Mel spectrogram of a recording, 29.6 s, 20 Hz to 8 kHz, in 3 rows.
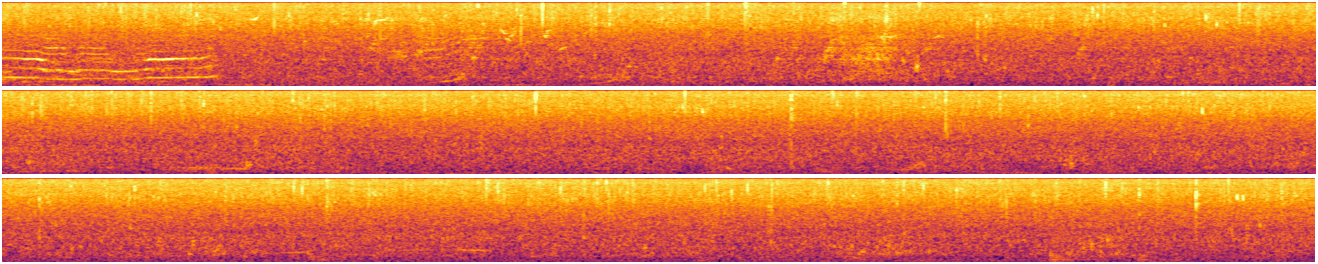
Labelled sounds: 0.0	1.6	humpback whale, 0.88 to 1.4 kHz
3.1	3.4	humpback whale, 1.1 to 1.5 kHz

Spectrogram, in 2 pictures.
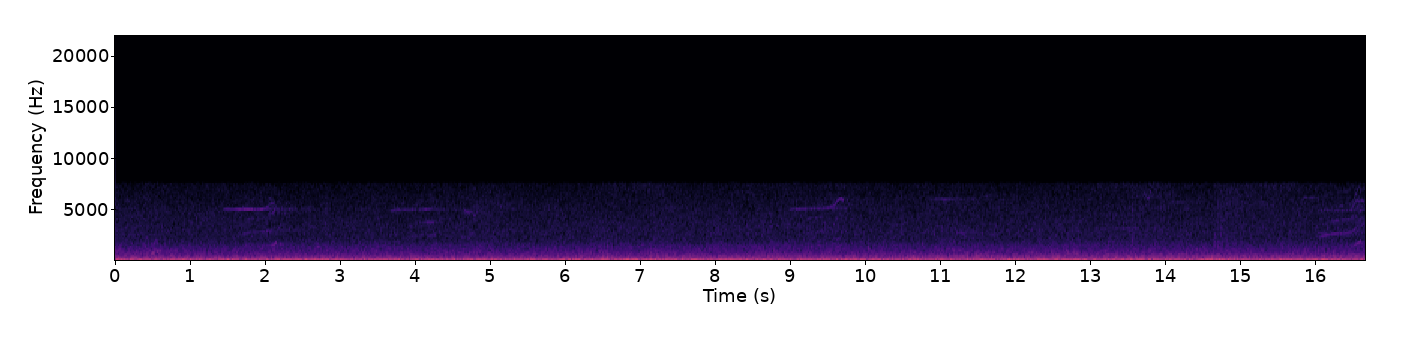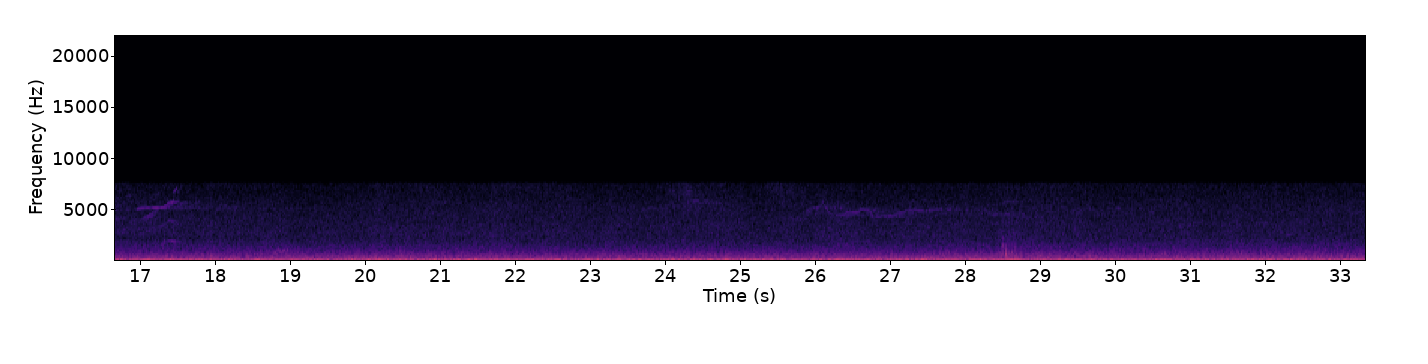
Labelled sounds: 1.4	2.3	killer whale, southern resident, 1.5 to 6.1 kHz
3.6	4.3	killer whale, southern resident, 3.5 to 5.1 kHz
8.9	9.8	killer whale, southern resident, 4.2 to 6.6 kHz

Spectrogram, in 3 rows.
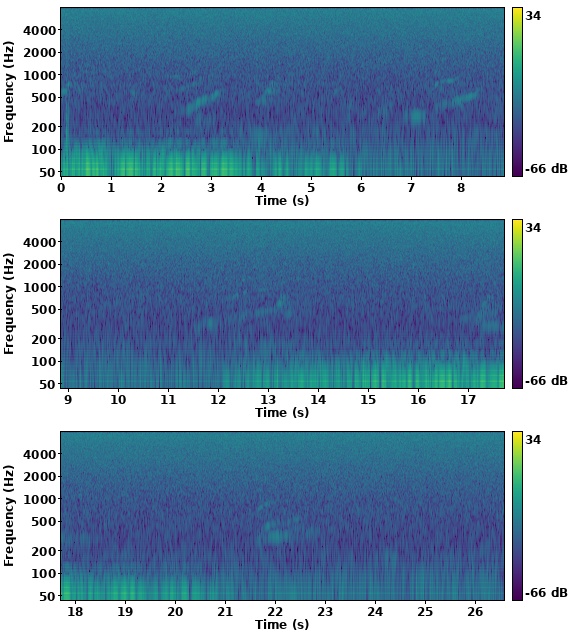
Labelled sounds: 7.7	8.0	humpback whale, 0.80 to 0.96 kHz

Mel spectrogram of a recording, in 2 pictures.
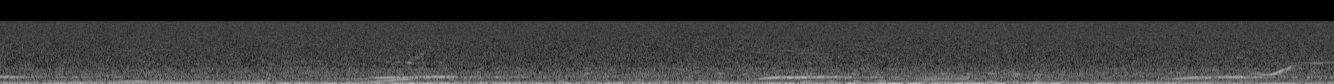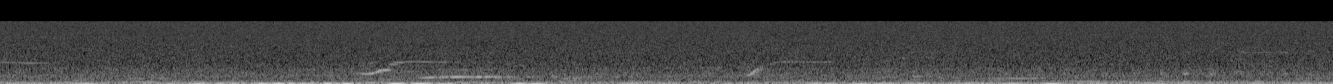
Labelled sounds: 13.0	13.5	humpback whale, 0.96 to 1.1 kHz
17.2	17.7	humpback whale, 0.90 to 1.1 kHz
21.0	21.6	humpback whale, 0.93 to 1.1 kHz

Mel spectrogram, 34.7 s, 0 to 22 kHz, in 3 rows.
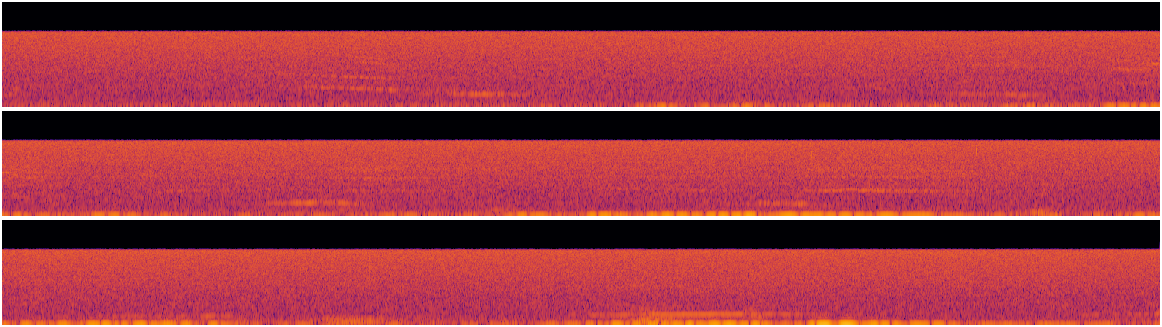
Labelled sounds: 3.4	3.8	humpback whale, 1.1 to 3.1 kHz
11.2	11.5	humpback whale, 1.6 to 1.9 kHz
19.7	20.3	humpback whale, 0.86 to 1.1 kHz

